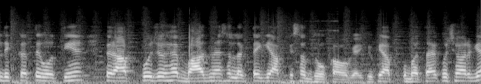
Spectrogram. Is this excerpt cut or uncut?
uncut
